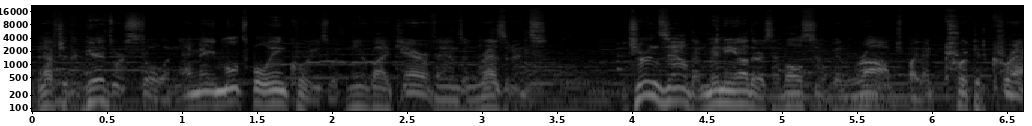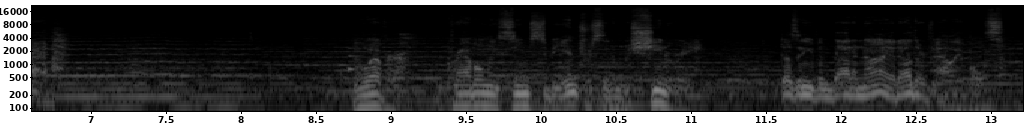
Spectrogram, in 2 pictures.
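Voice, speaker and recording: A man's voice: fairly low pitch, animated, fast, close to an everyday voice. A man voicing a businesslike investigator in a video game, giving a factual, explanatory report. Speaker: voice actor in game dialogue. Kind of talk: scripted video game voice acting. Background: game background music.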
